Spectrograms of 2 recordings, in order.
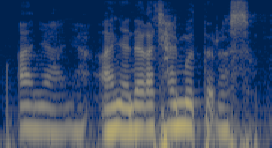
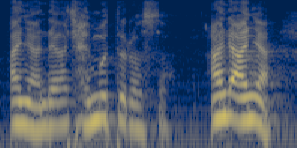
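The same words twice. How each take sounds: First: Hushed denial. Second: Said in the usual way. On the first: Retold or imitated. Denying what God said.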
